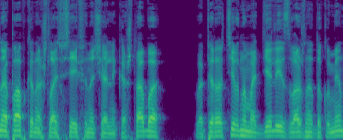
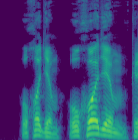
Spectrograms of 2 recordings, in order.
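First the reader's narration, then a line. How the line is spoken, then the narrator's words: Shout into empty corridors. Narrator (Russian): крикнул он в опустевшие коридоры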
